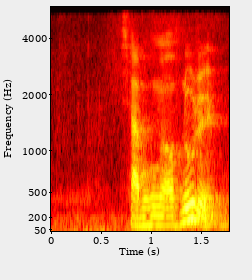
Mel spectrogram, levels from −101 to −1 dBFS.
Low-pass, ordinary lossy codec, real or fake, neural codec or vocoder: 5.4 kHz; AAC, 48 kbps; real; none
